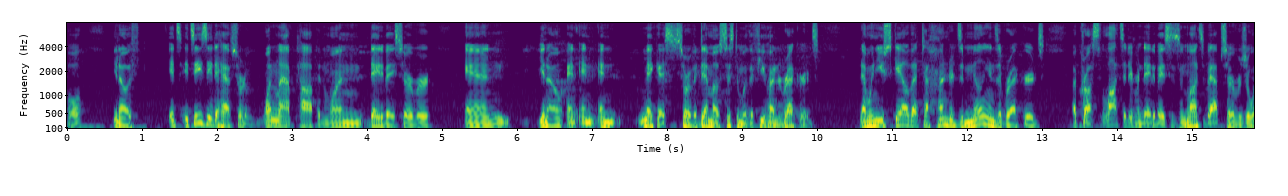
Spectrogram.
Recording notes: in a conversation recorded at MongoDB World, held last week in New York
